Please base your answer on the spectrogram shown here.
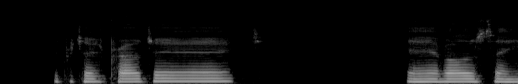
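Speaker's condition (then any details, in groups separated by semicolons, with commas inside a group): Parkinson's disease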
